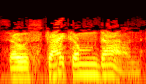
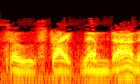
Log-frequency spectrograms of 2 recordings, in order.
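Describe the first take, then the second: First: The line read slowly and loudly with stress on strike. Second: The line read slowly, saying them in full. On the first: Hornblower testing the poem line aloud, slow and stressed. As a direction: weigh each word of the verse. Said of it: "why did McCool write E M". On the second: Hornblower testing the corrected poem line, slow read. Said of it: "it sounds better than". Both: Shown as a demonstration.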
